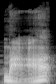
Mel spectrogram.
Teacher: Third tone, falling, rising. Ma means horse, said with a dip and rise, like a bounce.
